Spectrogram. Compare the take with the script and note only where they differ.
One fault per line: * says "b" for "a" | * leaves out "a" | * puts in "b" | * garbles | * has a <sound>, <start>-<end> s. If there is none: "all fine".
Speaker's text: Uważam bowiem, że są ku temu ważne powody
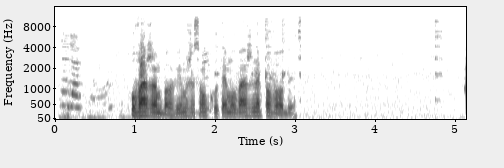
all fine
